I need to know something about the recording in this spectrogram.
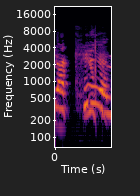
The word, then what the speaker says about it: Akinyelure: Even in BBC, I'm not going to pronounce the name. It's Akinyelure.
